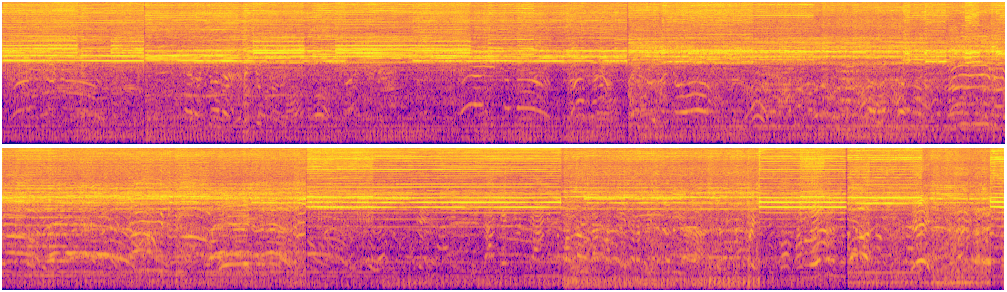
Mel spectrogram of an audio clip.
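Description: Many motorcycle engines rumble and putter together.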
